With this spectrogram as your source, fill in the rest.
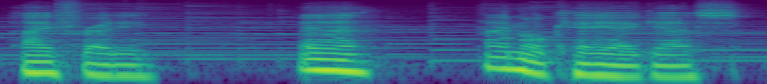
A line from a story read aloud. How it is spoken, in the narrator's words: Sashi stopped and said flatly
